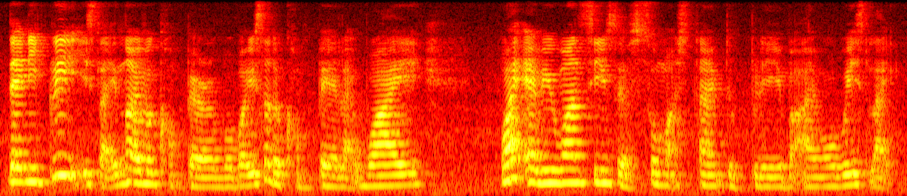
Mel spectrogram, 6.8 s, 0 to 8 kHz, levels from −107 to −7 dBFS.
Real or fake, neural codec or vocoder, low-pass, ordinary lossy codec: real; none; none; none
